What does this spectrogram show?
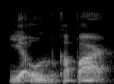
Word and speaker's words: Yum Kapar: ah day of atonement yum yum kapar or others would pronounce it as yaum kapar mga kain okay po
